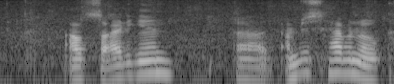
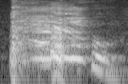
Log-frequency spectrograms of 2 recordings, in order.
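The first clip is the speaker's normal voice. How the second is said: strained yelp; 14 dB louder than usual. Real, not acted. Strained, then coughs.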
